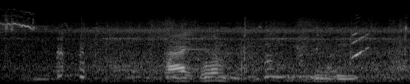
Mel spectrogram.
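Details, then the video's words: Baby monkey Lucie begging its mother for milk she refuses; soft wavering whimpers and brief squeaky rising notes over a hissing background. "Lucie Very Need Milk But Mom Not Permit I Adorable Lovely Baby Monkey"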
